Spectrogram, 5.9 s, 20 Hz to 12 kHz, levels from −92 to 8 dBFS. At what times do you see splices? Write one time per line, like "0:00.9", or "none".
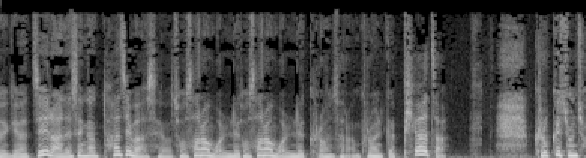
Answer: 0:02.4
0:04.8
